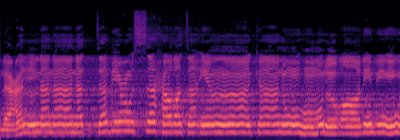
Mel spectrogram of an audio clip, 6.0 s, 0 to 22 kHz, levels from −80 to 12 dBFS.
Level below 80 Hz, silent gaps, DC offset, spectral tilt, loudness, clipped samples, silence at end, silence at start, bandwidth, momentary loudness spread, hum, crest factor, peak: -78 dBFS; none; under 0.1%; -5 dB/octave; -16 LUFS; under 0.1%; 0 s; 0 s; 14 kHz; 4 LU; none; 12 dB; -2 dBFS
